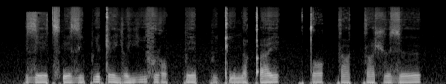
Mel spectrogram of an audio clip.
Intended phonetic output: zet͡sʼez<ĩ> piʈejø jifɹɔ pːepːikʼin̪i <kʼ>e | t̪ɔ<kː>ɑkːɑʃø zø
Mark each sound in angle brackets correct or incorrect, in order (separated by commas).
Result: incorrect, incorrect, correct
